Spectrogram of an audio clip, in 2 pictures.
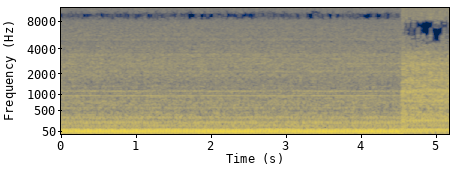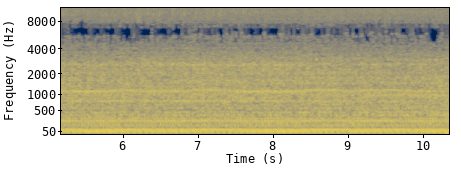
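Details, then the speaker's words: Mercedes-Benz 190E (W201) hot idle: radiator fan not turning until coolant nears 100°C, then a click and rushing airflow as the fan clutch engages at exactly 100°C. Normal fan clutch engagement at operating temperature. "Ich habe gerade ein Klicken gehört. Dies ist das Geräusch, das die Kühlerlüfterkupplung macht, wenn sie eingeschaltet wird. Es schaltete sich bei genau 100℃ ein."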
